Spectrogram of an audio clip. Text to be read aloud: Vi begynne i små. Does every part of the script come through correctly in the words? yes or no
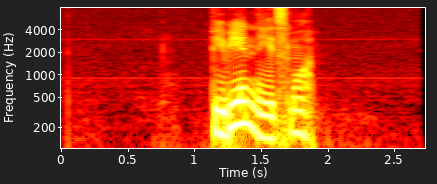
yes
